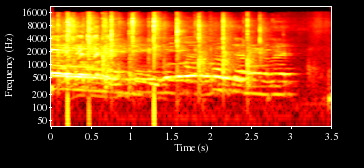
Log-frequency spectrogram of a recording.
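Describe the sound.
A small group applauds with scattered, uneven hand claps for about three seconds, mixed with voices cheering and talking over them, before the clapping trails off.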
